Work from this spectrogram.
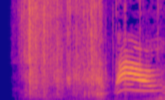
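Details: Community calico cat called Buchinko, a neighbourhood stray, gives one clear rising-then-falling meow near the end, rich in harmonics, after a stretch of soft rustling and handling noise.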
